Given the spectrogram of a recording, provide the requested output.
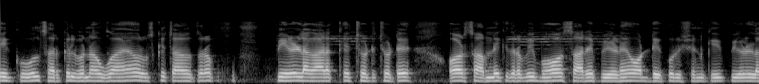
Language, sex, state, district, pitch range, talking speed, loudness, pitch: Hindi, female, Maharashtra, Mumbai Suburban, 160-175 Hz, 230 wpm, -17 LUFS, 170 Hz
